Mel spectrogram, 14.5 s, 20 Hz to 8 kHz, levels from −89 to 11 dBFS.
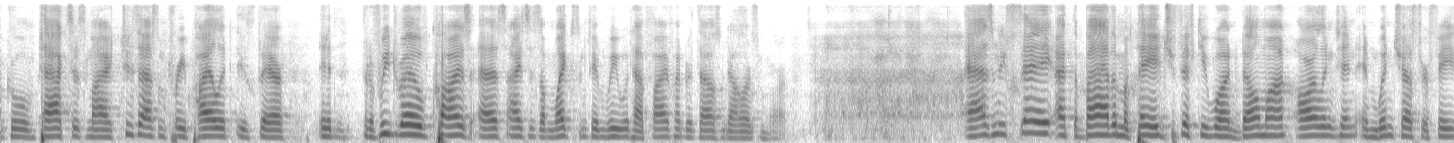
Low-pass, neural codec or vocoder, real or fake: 7.2 kHz; codec, 24 kHz, 0.9 kbps, WavTokenizer, small release; fake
